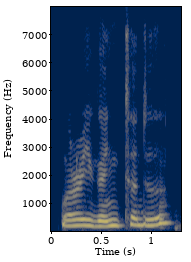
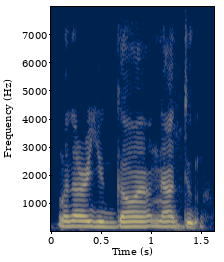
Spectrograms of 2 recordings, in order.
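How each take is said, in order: First: Both words are said fully and separately. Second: The two words blend into one reduced word. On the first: "they don't say going to" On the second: "se va a reducir al uh, what are you gonna do?"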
